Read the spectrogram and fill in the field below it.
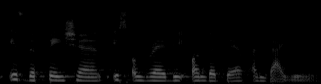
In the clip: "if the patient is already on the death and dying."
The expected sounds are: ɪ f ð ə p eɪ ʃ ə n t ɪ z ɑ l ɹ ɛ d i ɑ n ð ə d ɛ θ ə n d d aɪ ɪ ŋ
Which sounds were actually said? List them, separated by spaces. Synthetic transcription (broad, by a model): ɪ f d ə p eɪ ʃ ə n t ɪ s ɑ l ɹ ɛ d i ɑ n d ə d ɛ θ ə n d d aɪ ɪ ŋ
